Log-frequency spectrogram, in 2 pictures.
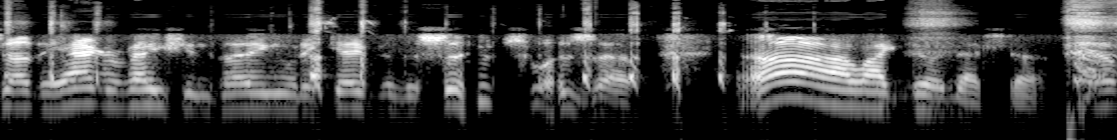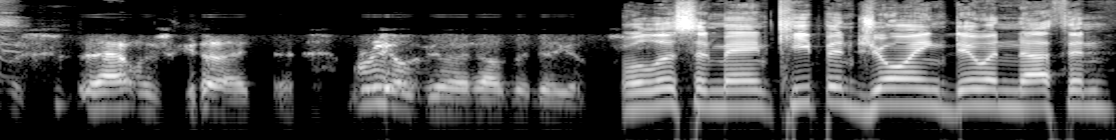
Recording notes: called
